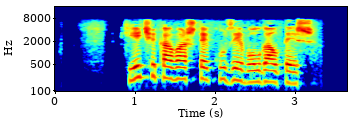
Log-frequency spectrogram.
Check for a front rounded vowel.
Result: absent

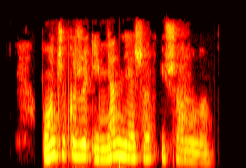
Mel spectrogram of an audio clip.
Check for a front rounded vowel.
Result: present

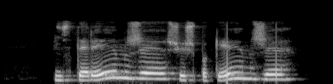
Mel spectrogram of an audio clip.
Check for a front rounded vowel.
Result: present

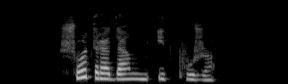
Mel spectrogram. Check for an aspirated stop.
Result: present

